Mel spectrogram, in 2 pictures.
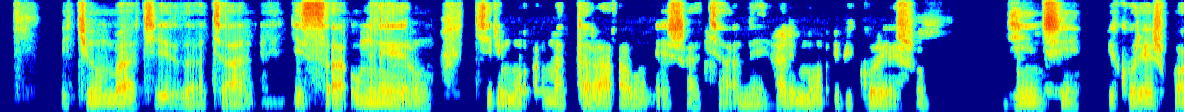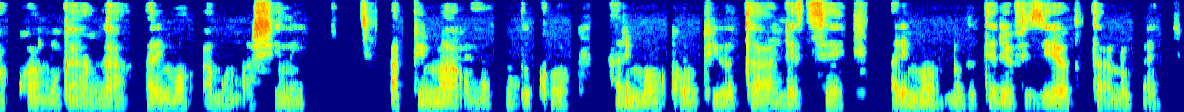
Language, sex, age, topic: Kinyarwanda, male, 25-35, health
